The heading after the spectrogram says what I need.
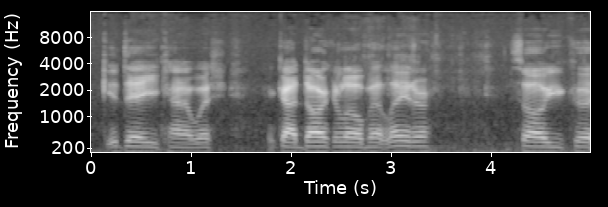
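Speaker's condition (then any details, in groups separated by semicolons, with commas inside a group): Cerebral palsy; spastic, affects walking and legs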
